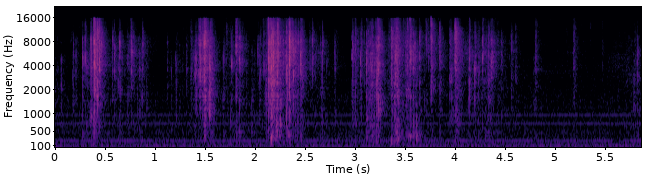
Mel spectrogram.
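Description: Foil wrapper of a trading-card pack crinkling faintly in the hands as it is opened, in several short, irregular crinkles over the first four seconds.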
